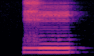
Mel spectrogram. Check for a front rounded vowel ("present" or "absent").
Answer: absent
